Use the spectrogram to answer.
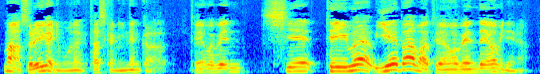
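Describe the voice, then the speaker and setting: A man's voice: fairly high pitch, big pitch swings, fast talker. A man with a Toyama accent co-hosting a casual radio chat, rambling and often restarting his words. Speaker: radio show co-host.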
